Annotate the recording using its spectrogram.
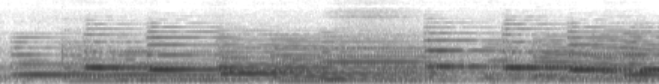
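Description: Grand piano played solo, a new note or chord struck about every half second and left to ring.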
